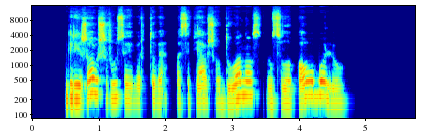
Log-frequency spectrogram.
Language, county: Lithuanian, Marijampolė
